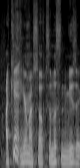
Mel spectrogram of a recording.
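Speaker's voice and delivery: ordinary talk, nothing marked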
